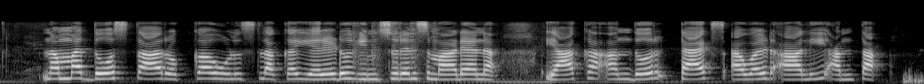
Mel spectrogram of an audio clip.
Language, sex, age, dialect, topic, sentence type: Kannada, female, 18-24, Northeastern, banking, statement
